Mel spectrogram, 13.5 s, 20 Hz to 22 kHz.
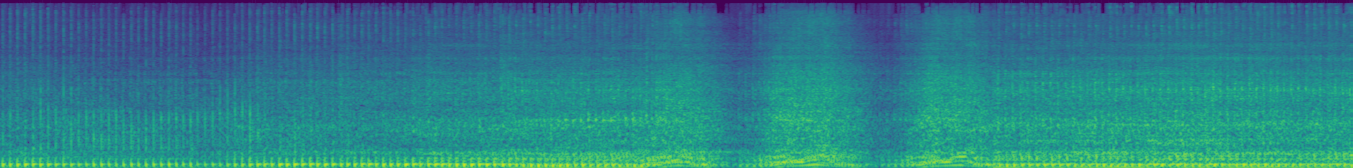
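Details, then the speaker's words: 2008 Kawasaki KFX450 fuel-injected quad in neutral, just jump-started, idles evenly and throttle blips climb and drop back cleanly, revving out fully with no bogging, no smoke or leaks; normal idle and revving. "right now it's sounding great revs out completely no bogging at least in neutral"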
